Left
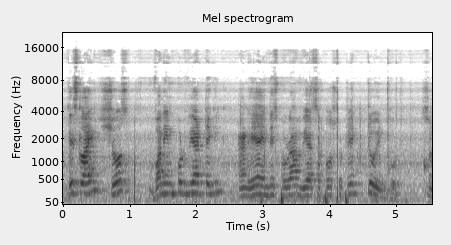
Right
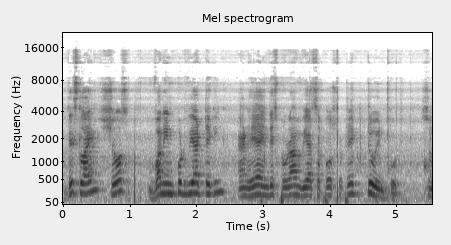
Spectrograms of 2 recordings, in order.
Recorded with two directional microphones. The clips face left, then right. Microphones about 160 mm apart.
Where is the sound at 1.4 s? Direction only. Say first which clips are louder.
Right 6 dB; 70° right (ahead or behind).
